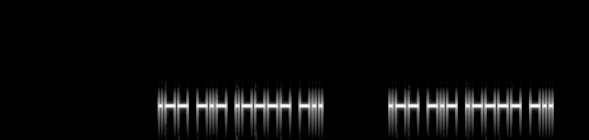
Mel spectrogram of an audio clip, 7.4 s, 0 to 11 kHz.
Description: Morse code, heard as a keyed tone, about 30 wpm, 700 Hz. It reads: WK1D WK1D
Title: USA Call Signs - 4 Characters - Repeated 2x - 30wpm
